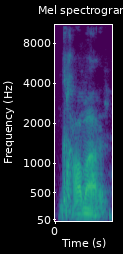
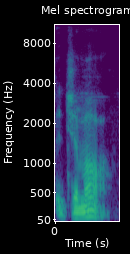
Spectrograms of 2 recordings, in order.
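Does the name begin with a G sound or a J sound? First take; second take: G sound; J sound. First: The name begins with a hard G sound. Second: The name begins with a soft J sound. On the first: "That's how you would say it in Arabic" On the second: "his name is Jamal"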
